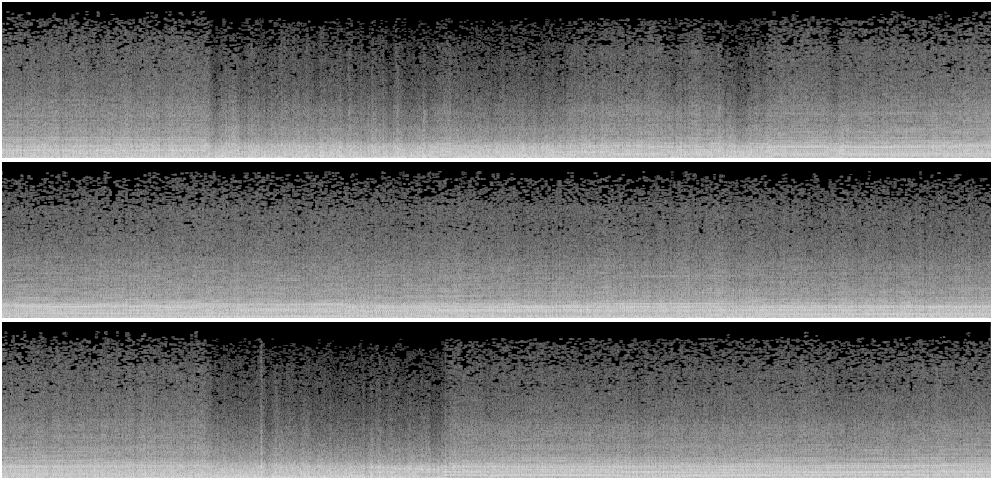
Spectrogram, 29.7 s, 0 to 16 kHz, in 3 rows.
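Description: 2018 Ford Mustang race car's engine running high in the rev range at full race pace, heard from inside the cabin. Its note slowly falls and rises through the corners, dipping and climbing again near the end, over a steady rush of wind and road noise.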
